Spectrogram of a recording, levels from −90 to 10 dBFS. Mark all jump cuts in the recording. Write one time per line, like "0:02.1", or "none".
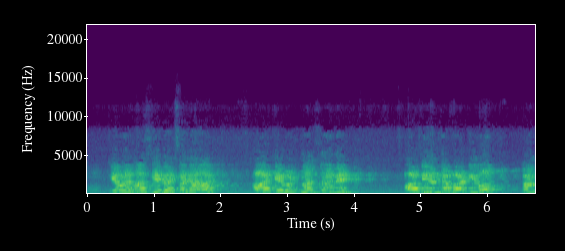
none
